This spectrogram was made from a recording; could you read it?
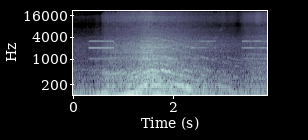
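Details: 2006 Subaru B9 Tribeca just after engine installation, coolant bleeding with engine warm: engine blipped from idle, clean rise and fall with no knock or miss; healthy.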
